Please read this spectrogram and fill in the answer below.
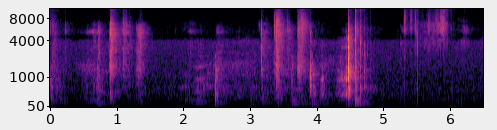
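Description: Scattered clicks and knocks from objects being handled, with the loudest knock about four and a half seconds in.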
